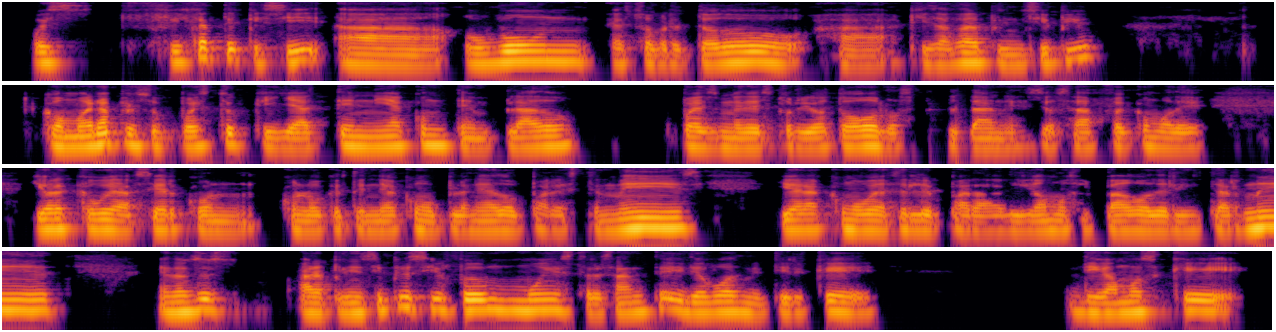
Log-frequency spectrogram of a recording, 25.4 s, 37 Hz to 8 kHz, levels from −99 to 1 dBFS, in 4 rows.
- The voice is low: Yes, low, 120 Hz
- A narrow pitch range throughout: No, average, 3.2 semitones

